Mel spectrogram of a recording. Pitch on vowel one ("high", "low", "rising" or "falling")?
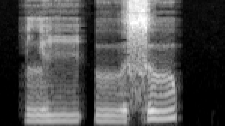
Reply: low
